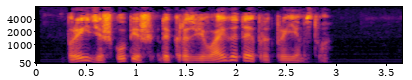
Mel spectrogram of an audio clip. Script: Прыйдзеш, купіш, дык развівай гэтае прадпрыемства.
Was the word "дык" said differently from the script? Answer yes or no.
no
